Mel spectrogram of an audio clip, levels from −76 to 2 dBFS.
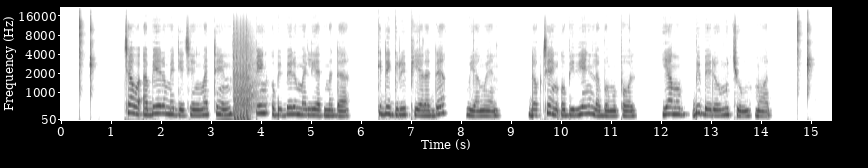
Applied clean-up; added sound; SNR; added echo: classical method Wiener filter.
